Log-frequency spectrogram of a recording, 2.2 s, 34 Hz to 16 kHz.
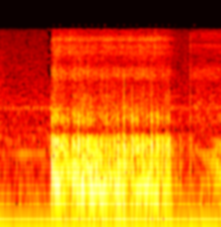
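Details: One loud, rattling low snore of about a second from a sleeping 5-month-old bulldog puppy over quiet room noise; snoring.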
